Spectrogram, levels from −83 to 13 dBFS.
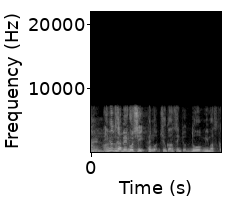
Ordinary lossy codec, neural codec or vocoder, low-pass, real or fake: none; none; 7.2 kHz; real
